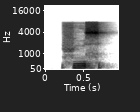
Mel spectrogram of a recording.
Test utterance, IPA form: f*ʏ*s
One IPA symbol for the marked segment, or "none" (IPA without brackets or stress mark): ʏ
